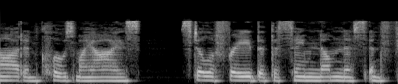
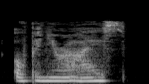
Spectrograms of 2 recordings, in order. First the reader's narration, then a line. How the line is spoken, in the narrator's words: he says gently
